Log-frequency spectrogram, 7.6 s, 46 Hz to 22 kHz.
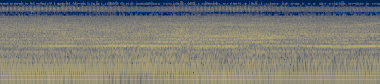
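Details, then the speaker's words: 2013 Jeep Compass brought in for a bad transmission: steady engine hum with a thin constant whine around the midrange coming from the transmission, not the engine. "The whining's coming over here from the trans. That's why the vehicle came in."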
